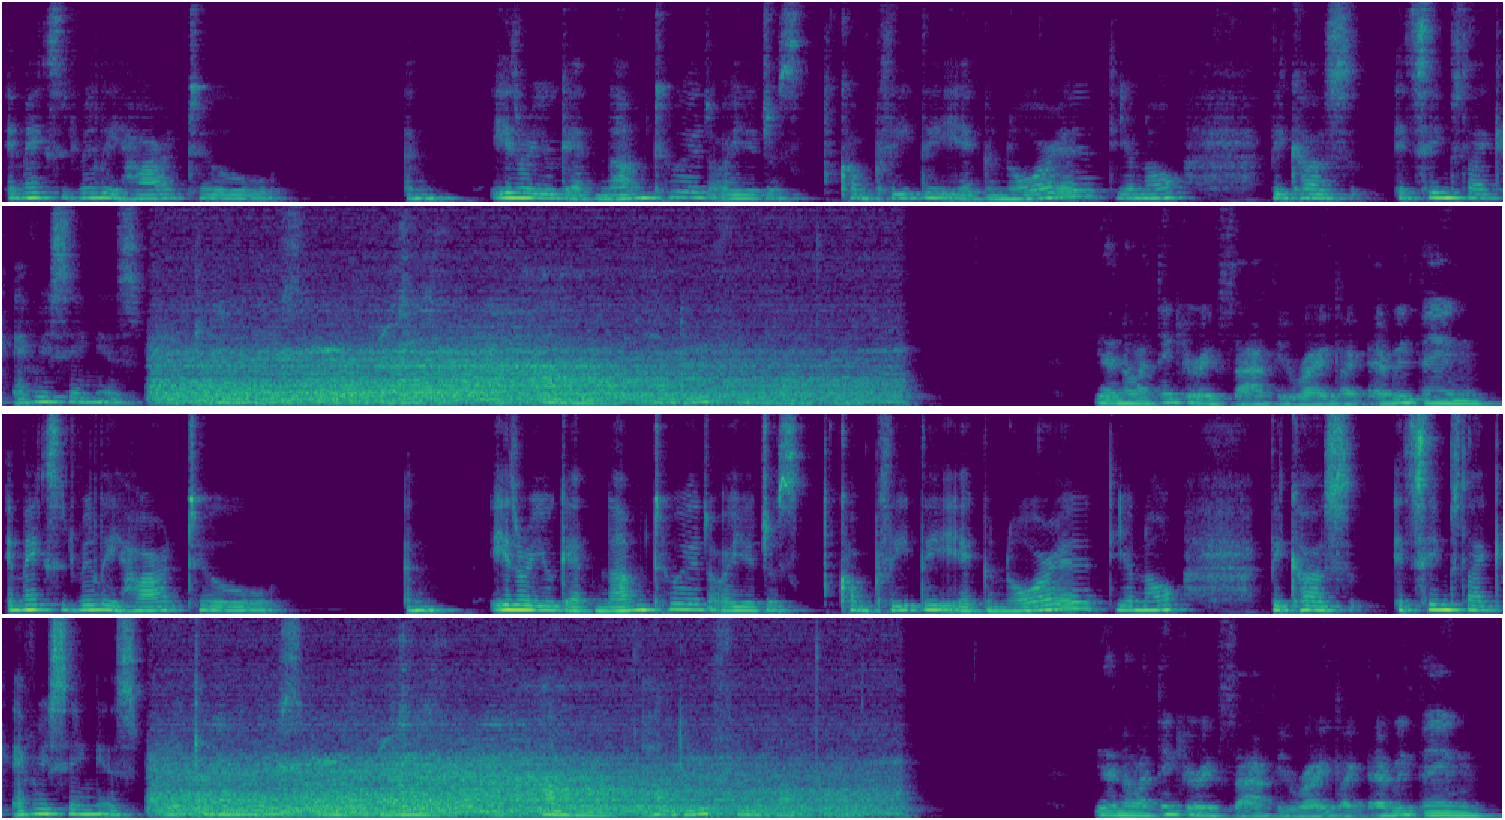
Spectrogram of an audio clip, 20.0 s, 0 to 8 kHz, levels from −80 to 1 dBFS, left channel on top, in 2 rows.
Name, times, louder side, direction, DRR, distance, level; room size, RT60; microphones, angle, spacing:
voice 1, 0.0-1.8 2.7-2.9 3.3-5.3 5.6-9.0 9.3-15.7, right 5 dB, 75° right, 6 dB, 0.4 m, -27 dB
sound 1, 11.0-16.0, right 1 dB, 20° right, 0.6 m, -25 dB
voice 2, 17.3-19.8, right 1 dB, 5° left, -6 dB, 1.2 m, -28 dB
2.3 x 2.1 x 2.8 m, 0.32 s
head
